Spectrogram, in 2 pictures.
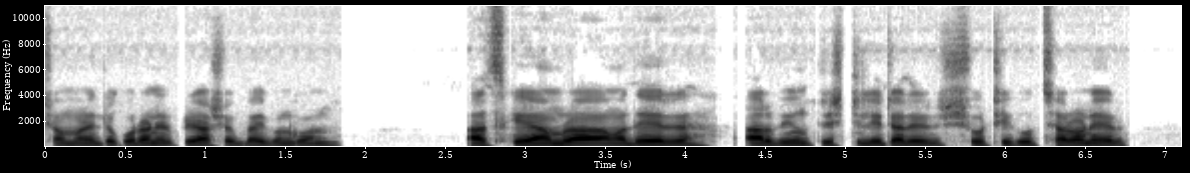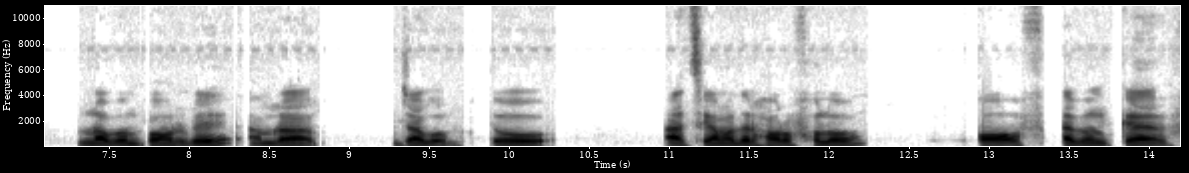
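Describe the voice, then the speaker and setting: A man teaching Arabic letter pronunciation, patiently repeating each sound slowly to demonstrate it. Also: medium pitch, flat delivery, dry recording, narrow, tinny audio. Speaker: Quran recitation teacher.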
